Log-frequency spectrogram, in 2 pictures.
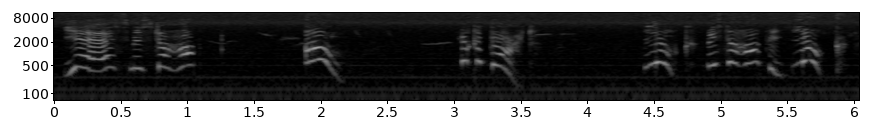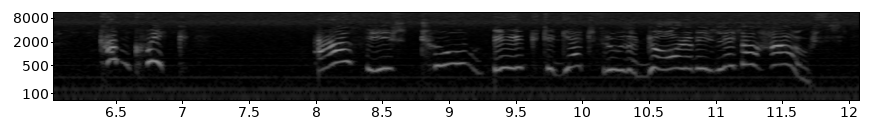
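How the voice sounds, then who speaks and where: An actress playing a sweet, excitable older British lady who dotes on her pet, cooing and gushing in an audio drama. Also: extremely high pitch, slow, long pauses, exaggerated voice. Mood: excited. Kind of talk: audio theatre acting. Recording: faint noise, 1990s tape dramatisation.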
